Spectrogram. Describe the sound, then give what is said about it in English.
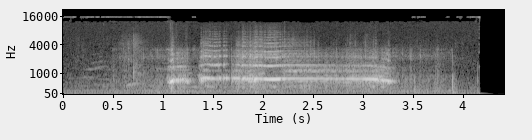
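A rooster, Mickey the Rooster, crows once, loud, a drawn-out cock-a-doodle-doo lasting about two seconds with a strident, harmonic tone, heard on its own against quiet background, on the show Kitty a Go Go. “But first, here comes a very important message for you from our good friend, Mickey the Rooster.”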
